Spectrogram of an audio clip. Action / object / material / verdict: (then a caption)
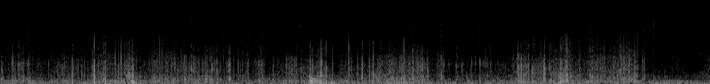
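scrape / foam microphone windscreen / foam / none. Long acrylic nails scratch quickly over a grey foam microphone windscreen. The result is a dense, continuous, muffled rustling rumble, heavy in the low end with little brightness, broken by occasional sharper scrapes and louder swells.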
